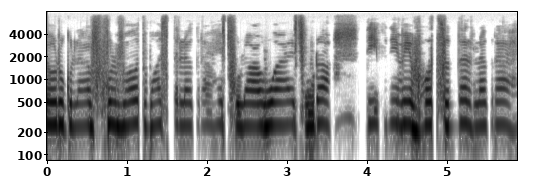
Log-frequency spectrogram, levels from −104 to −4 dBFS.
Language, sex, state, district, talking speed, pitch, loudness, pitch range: Hindi, female, Bihar, Kishanganj, 185 wpm, 245 Hz, -17 LUFS, 240-255 Hz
